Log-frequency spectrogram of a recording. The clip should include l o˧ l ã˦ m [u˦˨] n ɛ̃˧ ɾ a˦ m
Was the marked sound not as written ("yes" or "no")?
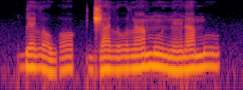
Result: yes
